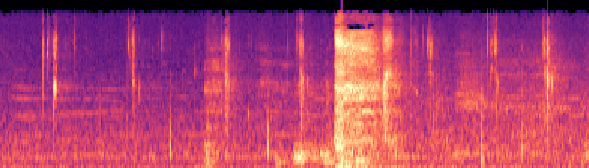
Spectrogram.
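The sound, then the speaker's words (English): Wet open-mouth chewing with repeated sharp smacking clicks in an irregular rhythm, swelling into a louder, sloppier burst midway before settling back to scattered smacks. “But yeah, chewing with the mouth opener, like smacking.”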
